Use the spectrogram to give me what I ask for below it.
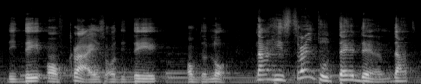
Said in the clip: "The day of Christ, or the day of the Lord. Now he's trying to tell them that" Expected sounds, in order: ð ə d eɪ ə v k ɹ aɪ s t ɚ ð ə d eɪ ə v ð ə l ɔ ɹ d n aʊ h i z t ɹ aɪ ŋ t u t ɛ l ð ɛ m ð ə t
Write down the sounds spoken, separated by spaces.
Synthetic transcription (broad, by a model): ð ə d eɪ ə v k ɹ aɪ s t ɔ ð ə d eɪ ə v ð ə l ɔ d n aʊ h i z t ɹ aɪ ŋ t u t ɛ l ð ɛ m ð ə t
